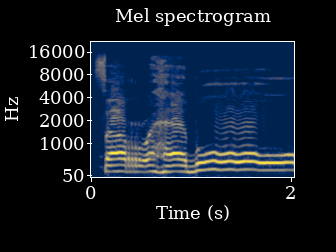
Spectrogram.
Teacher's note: ফেলবো বু এখানে তিন আলিফ টেনে নুনকে সাকিন করতে হবে কারণ মধ্যে আরজি তিন আলিফ টেনিয়া পড়িতে হয়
